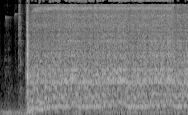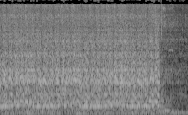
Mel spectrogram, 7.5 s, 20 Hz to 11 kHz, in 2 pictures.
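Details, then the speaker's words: 1975 Dodge D200 crew cab, 360 small block, four-speed, long sitting; cranked by screwdriver across solenoid with key on and carb cleaner: starter whirrs six seconds, never fires; no spark, ignition switch suspected, cap, rotor and plugs look new. "it is not acting like it's getting sparked. So the ignition is not live, it's not getting spark."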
